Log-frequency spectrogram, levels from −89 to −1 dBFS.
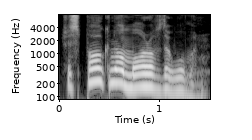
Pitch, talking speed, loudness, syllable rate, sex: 160 Hz, 280 wpm, -16 LUFS, 6.7 syllables/s, male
